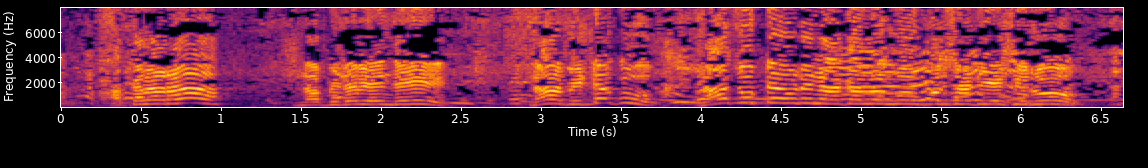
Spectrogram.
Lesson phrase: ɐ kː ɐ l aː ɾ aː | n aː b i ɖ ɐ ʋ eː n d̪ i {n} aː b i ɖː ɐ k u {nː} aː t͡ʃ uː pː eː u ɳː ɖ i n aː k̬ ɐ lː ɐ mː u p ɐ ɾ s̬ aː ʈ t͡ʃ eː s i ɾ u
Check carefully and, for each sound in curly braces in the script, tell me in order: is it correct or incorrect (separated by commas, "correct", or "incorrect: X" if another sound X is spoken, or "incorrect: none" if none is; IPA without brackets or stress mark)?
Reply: correct, incorrect: n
